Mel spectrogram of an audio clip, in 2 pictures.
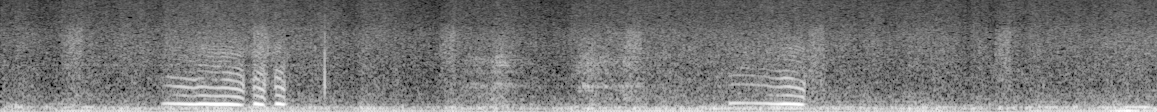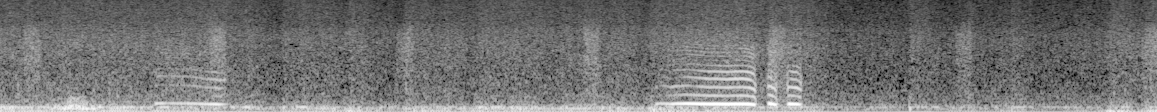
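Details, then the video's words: A cat that has fallen asleep snores softly, each low, buzzy breath carrying faint harmonic overtones, recurring roughly every four seconds over a steady low hum in a quiet room. "Кот храпит"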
